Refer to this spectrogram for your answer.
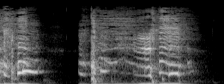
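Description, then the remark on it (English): A person lets out a few harsh, voiced coughs in two bursts separated by a short pause, the later ones rough and throaty, almost like strained laughter. “No, I actually have to cough apparently.”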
